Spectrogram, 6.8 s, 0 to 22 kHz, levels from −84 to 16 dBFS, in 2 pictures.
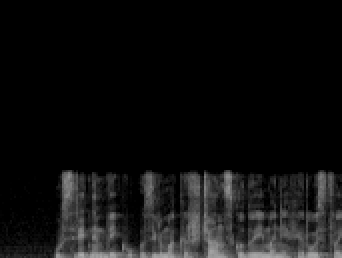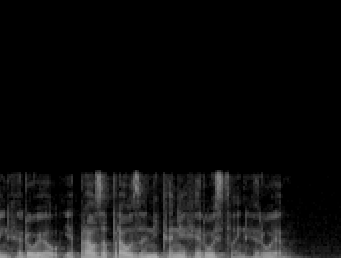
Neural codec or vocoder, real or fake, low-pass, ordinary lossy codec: none; real; 7.2 kHz; none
